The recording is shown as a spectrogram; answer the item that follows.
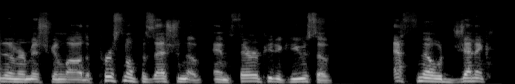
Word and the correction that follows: entheogenic: plants. Did I say that correctly? – Entheogenic.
